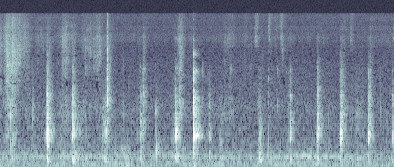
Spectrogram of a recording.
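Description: Faint, close-miked mouth sounds of chewing sour cream with meringue: soft, wet smacks and clicks of lips and tongue, irregular, about two a second.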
